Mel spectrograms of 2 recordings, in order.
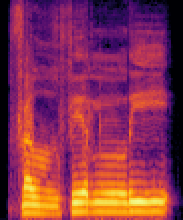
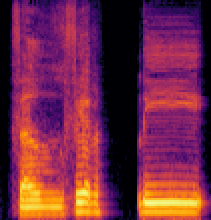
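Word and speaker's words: فاغفر لي: jadi ini juga sama fagfirli Firli nah tidak boleh fagfir li tapi dia ditekan fagfirli Firli dan Ingat tidak boleh dibaca tebal karena sebelumnya kasrah lanjutkan di sini ada mad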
